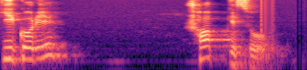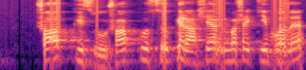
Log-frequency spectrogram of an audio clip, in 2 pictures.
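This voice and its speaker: A man teaching a spoken language lesson, repeating each word slowly and spelling out sounds. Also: high-pitched, slight background noise, poor audio. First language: Bengali.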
